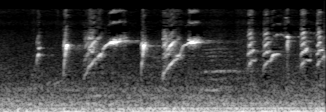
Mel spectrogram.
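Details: European goldfinch song, a quick run of liquid twittering notes: sharp downward-sweeping chirps and clear high whistles in close groups, ending in a fast patter of tinkling notes.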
